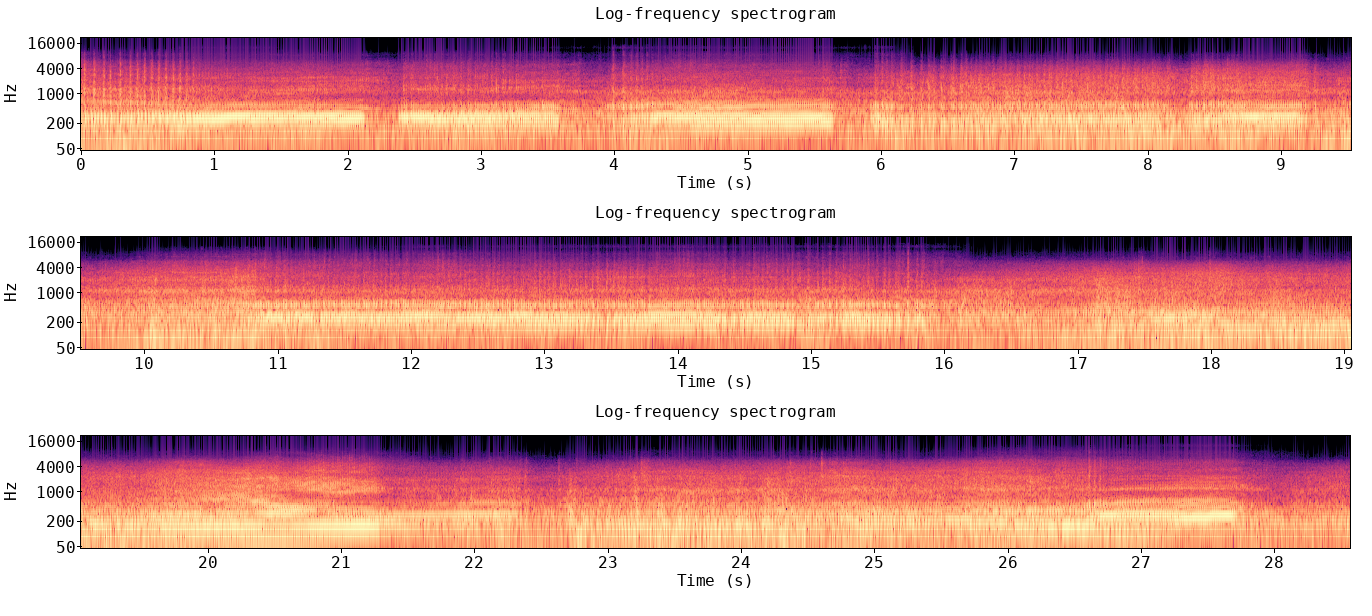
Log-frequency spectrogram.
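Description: Car engine accelerating hard under load, its pitch climbing and then dropping sharply at each gear change, three times in the first six seconds. It holds a steady pace for a while, dips and climbs again about twenty seconds in, and shifts once more near the end.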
